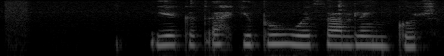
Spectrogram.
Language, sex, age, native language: Icelandic, female, 12, Icelandic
